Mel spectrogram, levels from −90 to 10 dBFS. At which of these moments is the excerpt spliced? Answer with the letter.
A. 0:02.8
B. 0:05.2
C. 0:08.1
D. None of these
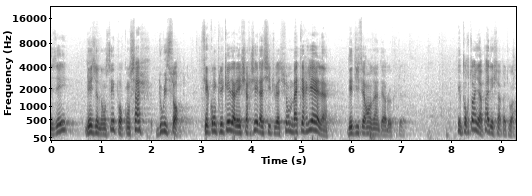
A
